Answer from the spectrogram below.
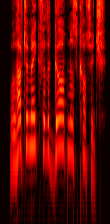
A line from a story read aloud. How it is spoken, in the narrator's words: he said, impatiently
